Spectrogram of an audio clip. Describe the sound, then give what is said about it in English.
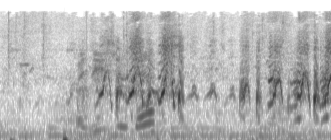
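Domestic geese honk in a busy, overlapping cluster of nasal calls, several birds calling at once at a moderate level, with no talk. “A few minutes later, she wanted to show me her geese.”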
